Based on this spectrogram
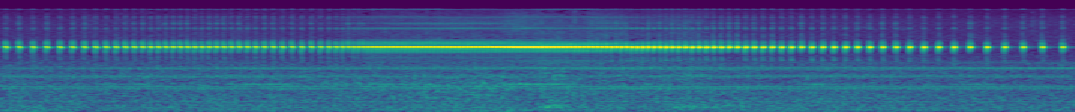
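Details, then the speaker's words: Dry air generator that lost its refrigerant, electronic leak detector at the evaporator coil, outdoors in wind: high-pitched beeping speeds up into a continuous tone near the coil, then slows again. Refrigerant leak detected at the coil. "It is going off in the roughly the same place, both sides. coming from this side."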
